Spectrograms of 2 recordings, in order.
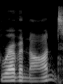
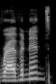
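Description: First: The word is said with French-style pronunciation. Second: The word is said with English pronunciation. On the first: "it's probably like revenant or some shit" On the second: "It's still revenant"

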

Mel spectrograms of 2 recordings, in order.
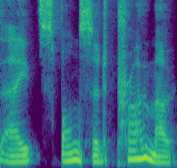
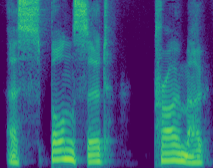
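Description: First: It is said at normal speed. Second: It is said slowly and deliberately.

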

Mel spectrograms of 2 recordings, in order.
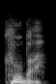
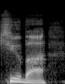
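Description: First: Cuba is said with a Spanish pronunciation. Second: Cuba is said with an American English pronunciation. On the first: "people from Cuba in the movie are like" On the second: "the American people were pronouncing it Cuba"

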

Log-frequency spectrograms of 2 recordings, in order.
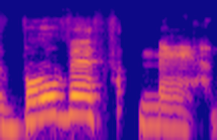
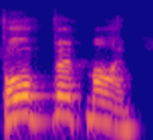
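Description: First: The last syllable sounds like 'man'. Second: The last syllable sounds like 'mon'. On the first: The speaker calls it wrong. "I fucking said it anyway" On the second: The speaker calls it right.

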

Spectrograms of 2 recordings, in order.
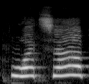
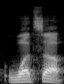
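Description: First: It is said in a put-on voice. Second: It is said in his normal voice.

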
